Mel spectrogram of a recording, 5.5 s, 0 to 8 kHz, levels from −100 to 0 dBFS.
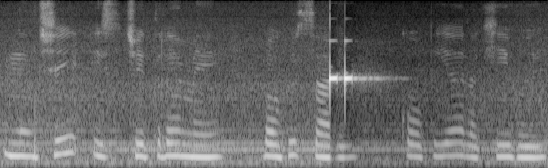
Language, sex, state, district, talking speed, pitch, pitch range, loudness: Hindi, female, Madhya Pradesh, Dhar, 100 wpm, 220 Hz, 205-230 Hz, -19 LUFS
